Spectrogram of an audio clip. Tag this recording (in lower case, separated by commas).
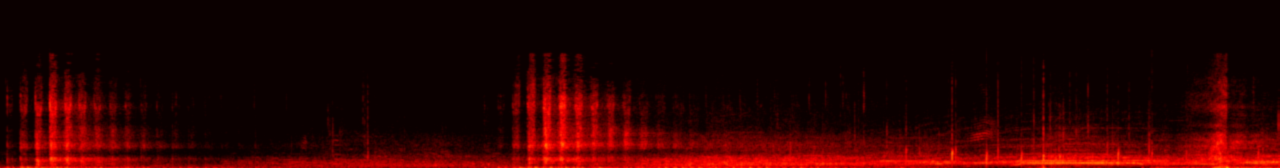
beat boxing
